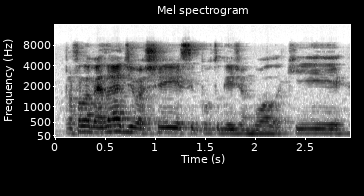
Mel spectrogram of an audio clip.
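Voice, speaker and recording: Medium-pitched male voice with ordinary pitch variation and audible room echo. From Brazil, Minas Gerais. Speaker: language teacher, YouTuber. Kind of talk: reaction video. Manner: casual, conversational.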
